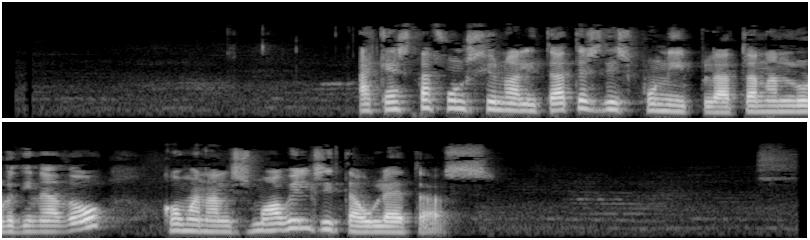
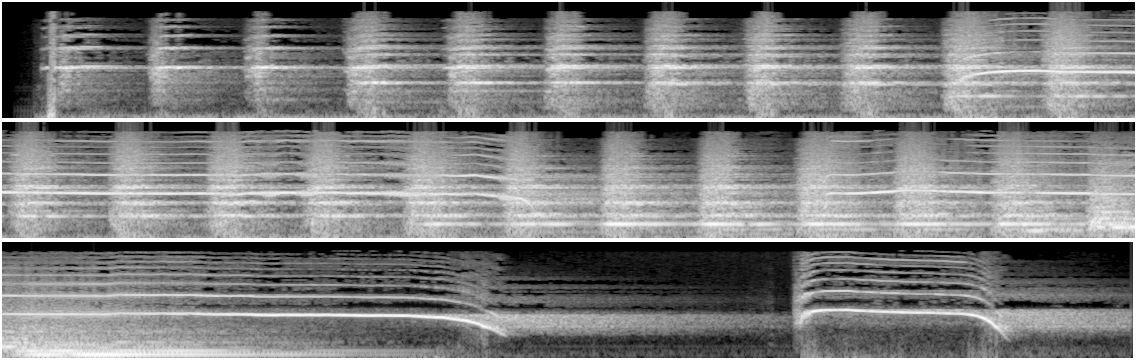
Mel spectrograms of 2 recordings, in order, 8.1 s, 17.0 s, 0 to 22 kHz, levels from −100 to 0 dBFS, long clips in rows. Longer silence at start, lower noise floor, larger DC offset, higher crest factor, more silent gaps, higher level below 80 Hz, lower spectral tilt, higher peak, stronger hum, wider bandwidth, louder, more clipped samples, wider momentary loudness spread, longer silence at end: first, 1.8 s vs 0.2 s; first, -67 dBFS vs -42 dBFS; neither; first, 20 dB vs 8 dB; neither; second, -74 dBFS vs -30 dBFS; first, -5 dB/octave vs -3 dB/octave; second, -4 dBFS vs 0 dBFS; neither; second, 10.5 kHz vs 17 kHz; second, -22 LUFS vs -6 LUFS; second, under 0.1% vs 0.2%; about the same, 9 LU vs 8 LU; first, 1.6 s vs 0 s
